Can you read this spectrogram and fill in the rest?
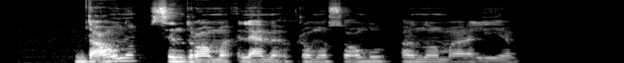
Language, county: Lithuanian, Klaipėda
